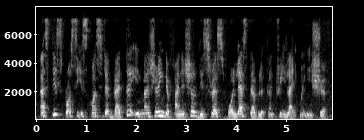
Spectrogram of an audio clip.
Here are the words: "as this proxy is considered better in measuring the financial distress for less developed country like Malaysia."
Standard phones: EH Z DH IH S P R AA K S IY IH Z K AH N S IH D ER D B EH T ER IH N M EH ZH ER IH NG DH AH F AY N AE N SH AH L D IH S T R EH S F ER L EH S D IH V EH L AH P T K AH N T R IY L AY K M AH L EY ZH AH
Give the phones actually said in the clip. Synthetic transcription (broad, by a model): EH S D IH S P R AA S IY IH S K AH N S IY D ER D B EH T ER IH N M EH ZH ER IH NG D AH F AY N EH N SH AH L D IH S T R EH S F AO L EH S D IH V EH L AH P K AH N T R IY L AY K M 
